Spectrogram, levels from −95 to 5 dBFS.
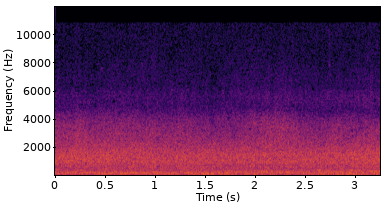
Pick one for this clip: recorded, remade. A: recorded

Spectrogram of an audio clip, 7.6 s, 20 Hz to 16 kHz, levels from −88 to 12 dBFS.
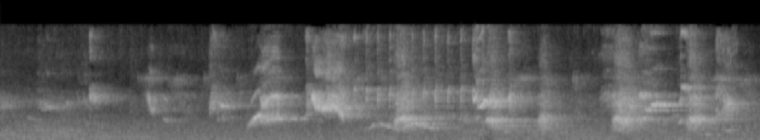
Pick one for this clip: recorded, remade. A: recorded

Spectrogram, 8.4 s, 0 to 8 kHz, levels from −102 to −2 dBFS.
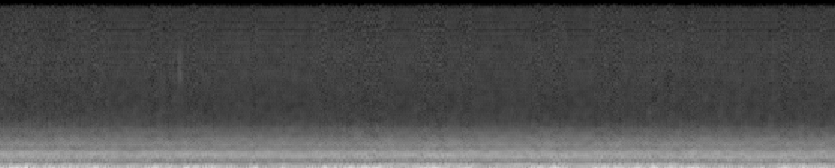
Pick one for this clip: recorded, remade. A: remade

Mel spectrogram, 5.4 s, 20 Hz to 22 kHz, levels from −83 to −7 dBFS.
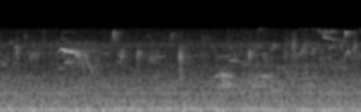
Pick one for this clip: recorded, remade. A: recorded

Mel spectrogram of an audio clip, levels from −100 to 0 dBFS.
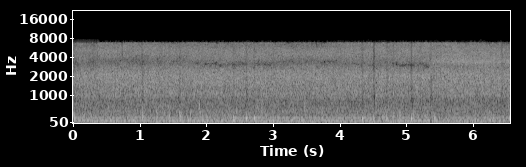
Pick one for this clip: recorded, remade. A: recorded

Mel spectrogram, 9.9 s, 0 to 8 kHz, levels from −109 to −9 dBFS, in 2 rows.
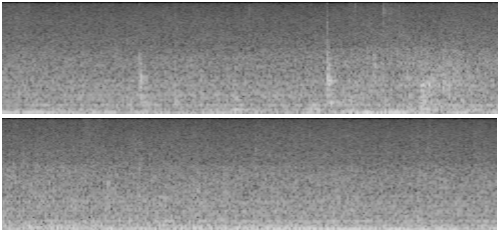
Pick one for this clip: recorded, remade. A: recorded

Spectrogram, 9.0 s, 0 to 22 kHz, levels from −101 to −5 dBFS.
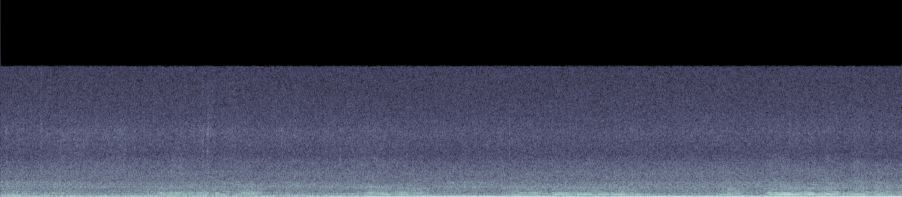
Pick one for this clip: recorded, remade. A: recorded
